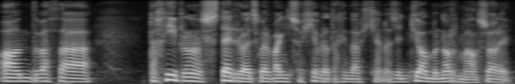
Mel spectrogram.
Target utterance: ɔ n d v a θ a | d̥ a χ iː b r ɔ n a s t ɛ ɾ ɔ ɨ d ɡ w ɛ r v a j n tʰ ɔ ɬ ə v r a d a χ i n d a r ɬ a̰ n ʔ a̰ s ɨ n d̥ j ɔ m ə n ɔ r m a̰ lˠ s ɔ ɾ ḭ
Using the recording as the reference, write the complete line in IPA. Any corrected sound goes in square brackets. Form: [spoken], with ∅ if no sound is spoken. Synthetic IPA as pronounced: ɔ n d v a θ a | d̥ a χ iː b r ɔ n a s t ɛ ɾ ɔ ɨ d ɡ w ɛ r v a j n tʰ ɔ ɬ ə v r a d a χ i n d a r ɬ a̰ n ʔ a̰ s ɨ n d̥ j ɔ m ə n ɔ r m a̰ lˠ s ɔ ɾ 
